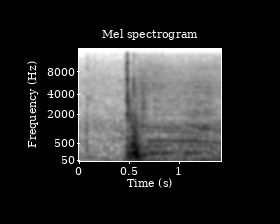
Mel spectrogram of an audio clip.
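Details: Holden VX Commodore driver's power window after the intermittent switch was dismantled, cleaned and reassembled: a switch click and thunk, then the motor's steady, even whir as the glass travels smoothly; the window now works normally.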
